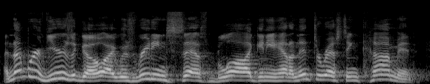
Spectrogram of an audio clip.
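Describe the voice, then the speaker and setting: Middle-aged male host, lively pitch, emphatic, studio show. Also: fairly quick. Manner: emphatic, swings between loud and hushed. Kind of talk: energetic presenting to camera. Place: studio production floor.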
